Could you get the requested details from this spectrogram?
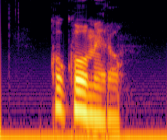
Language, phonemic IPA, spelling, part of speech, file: Italian, /koˈkomero/, cocomero, noun, It-cocomero.ogg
